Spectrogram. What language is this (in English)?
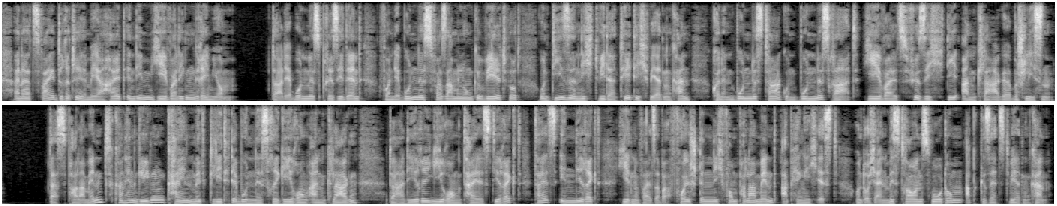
German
